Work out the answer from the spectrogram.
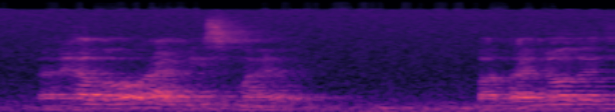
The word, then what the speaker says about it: Ismail: I said, "Hello, I'm Ismail, but I know that it's not easy to pronounce it. Some of my friends call Ismail, Ismail, and some of my friends call me iSmile, you know."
